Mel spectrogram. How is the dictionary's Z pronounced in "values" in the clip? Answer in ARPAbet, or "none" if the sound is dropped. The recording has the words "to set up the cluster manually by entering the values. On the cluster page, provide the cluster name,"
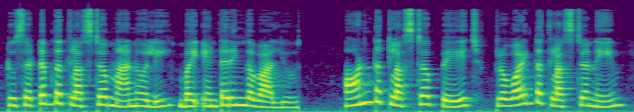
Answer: none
